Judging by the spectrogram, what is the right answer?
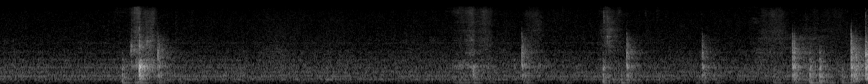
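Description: Chef's knife cutting through peeled raw potatoes and knocking on a wooden cutting board: one loud chop about a second in, then a run of lighter knocks and a quick flurry of them near the end.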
